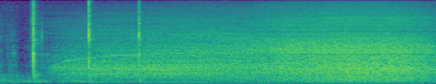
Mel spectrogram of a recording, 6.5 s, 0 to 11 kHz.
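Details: Heater blower fan on a RWD Mk2 Scirocco 1.8T 20v build with newly done accessory wiring. A few switch clicks, then the fan spins up to a smooth, steady whoosh with a faint even hum: normal blower.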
